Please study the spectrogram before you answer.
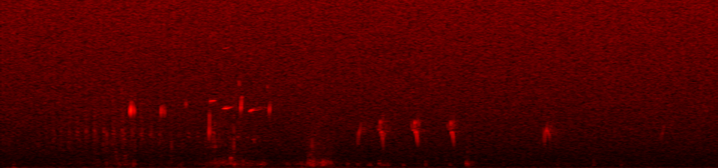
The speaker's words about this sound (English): Bird just flew a long distance, sort of giving a soft song in flight. I don't know if it's interested in the decoys.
